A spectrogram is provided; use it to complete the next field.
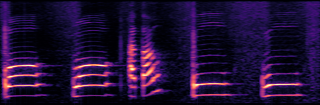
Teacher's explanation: Namun huruf ro ini akan jadi beda suaranya ketika huruf ro juga beda harokatnya. Ketika huruf ro berharokat fathah atau dhammah, maka huruf ro akan dibaca lebih tebal.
